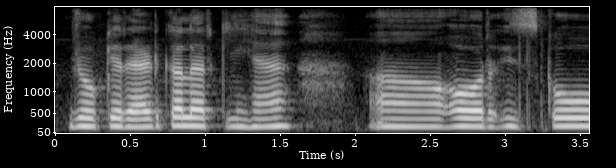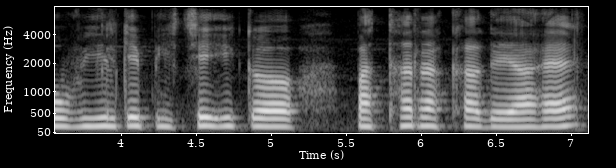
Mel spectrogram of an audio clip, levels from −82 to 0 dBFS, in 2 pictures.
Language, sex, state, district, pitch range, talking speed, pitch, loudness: Hindi, female, Uttar Pradesh, Lalitpur, 185-195 Hz, 135 wpm, 190 Hz, -17 LUFS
